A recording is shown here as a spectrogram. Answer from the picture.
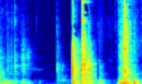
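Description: Metallic clinks from a dirt-bike rim lock being worked loose from a spoked wheel after its nut is taken off: two sharp clinks, about a second in and near the end.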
